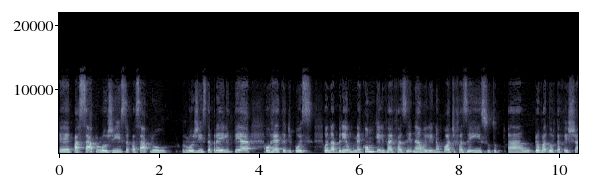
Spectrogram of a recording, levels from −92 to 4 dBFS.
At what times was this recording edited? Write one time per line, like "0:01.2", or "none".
0:04.1
0:05.3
